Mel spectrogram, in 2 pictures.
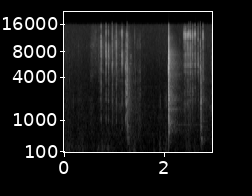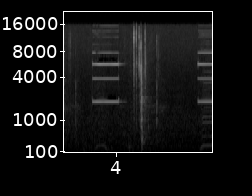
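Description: Torque wrench tightening a motorcycle oil drain bolt: a few ratchet clicks, then two short electronic beeps about two seconds apart as it reaches the set torque of 12 foot-pounds.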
